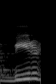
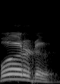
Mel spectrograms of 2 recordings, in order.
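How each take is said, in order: First: The vowel sounds like a long 'ee'. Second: The vowel sounds like 'er'. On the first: The speaker calls it wrong. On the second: The speaker calls it right.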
